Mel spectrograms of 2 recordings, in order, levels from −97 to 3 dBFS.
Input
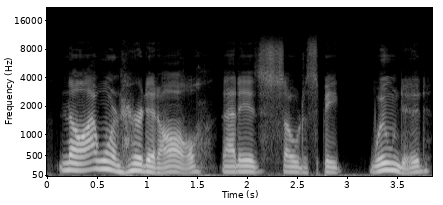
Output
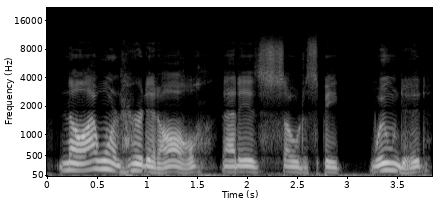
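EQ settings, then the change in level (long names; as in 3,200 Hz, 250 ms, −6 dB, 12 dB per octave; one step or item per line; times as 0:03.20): phaser with its sweep stopped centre 510 Hz, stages 6
0.0 dB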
